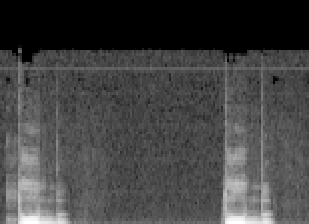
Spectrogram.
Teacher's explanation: There's a Kalkala on the Ba as well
